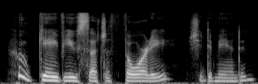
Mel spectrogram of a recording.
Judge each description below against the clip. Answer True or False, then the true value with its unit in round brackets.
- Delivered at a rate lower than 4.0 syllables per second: False (5.5 syllables/s)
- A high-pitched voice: False (180 Hz)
